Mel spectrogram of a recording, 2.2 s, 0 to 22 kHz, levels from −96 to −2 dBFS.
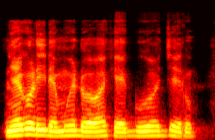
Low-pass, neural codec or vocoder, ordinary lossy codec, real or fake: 14.4 kHz; none; Opus, 24 kbps; real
